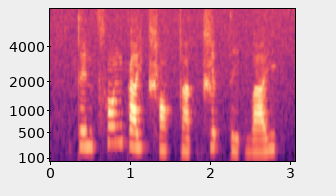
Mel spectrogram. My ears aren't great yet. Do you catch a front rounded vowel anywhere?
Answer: no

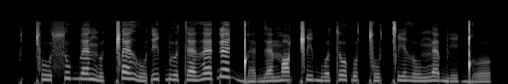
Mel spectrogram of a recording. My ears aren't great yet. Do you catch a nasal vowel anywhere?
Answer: no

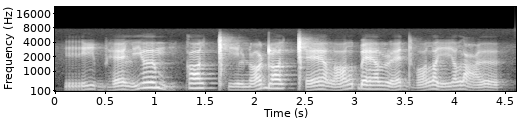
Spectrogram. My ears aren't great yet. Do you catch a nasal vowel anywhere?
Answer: no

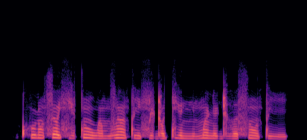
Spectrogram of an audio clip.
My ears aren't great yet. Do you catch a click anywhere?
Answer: no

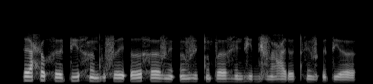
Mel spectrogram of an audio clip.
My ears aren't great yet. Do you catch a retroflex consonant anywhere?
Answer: no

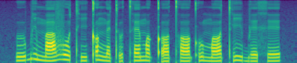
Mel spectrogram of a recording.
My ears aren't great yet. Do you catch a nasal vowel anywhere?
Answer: no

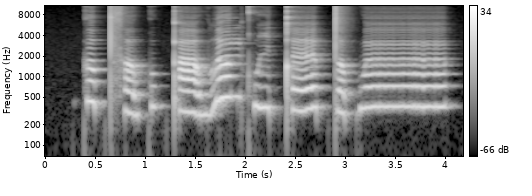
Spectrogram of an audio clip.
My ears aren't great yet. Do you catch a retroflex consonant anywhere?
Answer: no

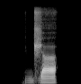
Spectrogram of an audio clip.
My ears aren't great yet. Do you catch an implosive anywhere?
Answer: no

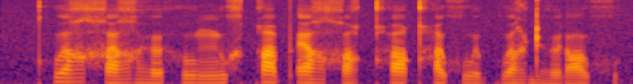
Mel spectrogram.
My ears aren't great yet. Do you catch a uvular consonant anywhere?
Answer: yes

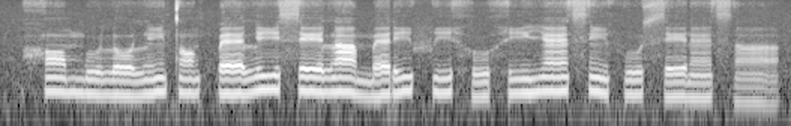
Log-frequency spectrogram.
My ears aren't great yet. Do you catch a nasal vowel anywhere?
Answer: yes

